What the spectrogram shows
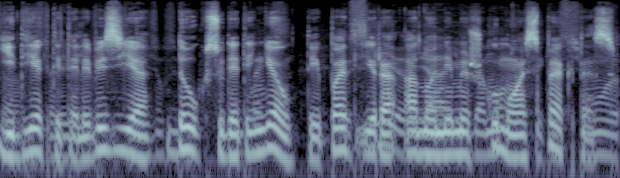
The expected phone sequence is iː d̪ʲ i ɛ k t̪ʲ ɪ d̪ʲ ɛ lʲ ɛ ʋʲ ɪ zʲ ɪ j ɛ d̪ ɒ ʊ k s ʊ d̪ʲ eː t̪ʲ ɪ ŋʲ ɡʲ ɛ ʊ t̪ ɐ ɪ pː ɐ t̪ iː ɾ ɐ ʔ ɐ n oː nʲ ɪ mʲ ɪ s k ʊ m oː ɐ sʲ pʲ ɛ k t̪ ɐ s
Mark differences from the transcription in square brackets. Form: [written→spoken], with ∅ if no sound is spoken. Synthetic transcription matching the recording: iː d̪ʲ i ɛ k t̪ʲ ɪ [d̪ʲ→t̪ʲ] ɛ lʲ ɛ ʋʲ ɪ zʲ ɪ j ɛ d̪ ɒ ʊ k s ʊ d̪ʲ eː t̪ʲ ɪ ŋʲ ɡʲ ɛ ʊ t̪ ɐ ɪ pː ɐ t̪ iː ɾ ɐ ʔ ɐ n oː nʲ ɪ mʲ ɪ [s→ʃ] k ʊ m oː ɐ sʲ pʲ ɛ k t̪ ɐ s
